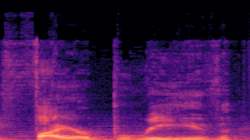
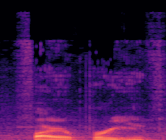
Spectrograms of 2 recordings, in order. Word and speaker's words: Fire Breathe: This just knocks everyone towards the wall before the boss aims a Fire Breathe at a random player you'll need to quickly avoid. Yeah, not Fire Breath, Fire Breathe.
